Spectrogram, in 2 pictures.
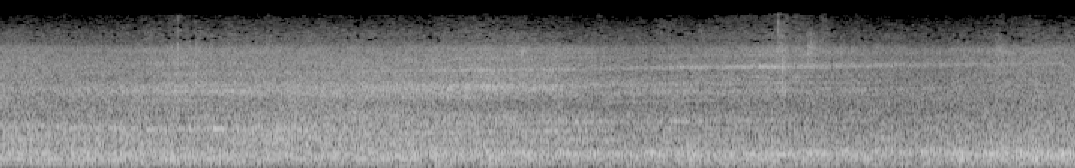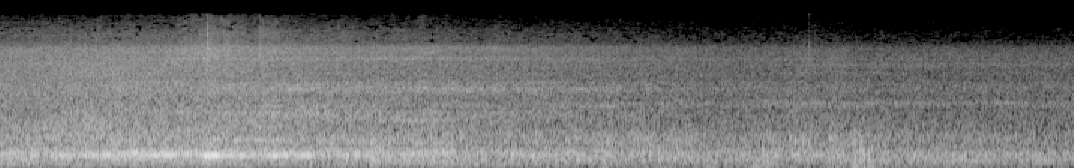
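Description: CPTM electric commuter train pulling away along the platform, wheels and running gear with a whine that rises in pitch. It gets loudest about eight seconds in as the cars pass close, then fades as the train leaves.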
